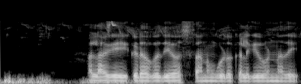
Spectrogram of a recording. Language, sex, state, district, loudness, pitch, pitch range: Telugu, male, Andhra Pradesh, Sri Satya Sai, -15 LUFS, 80 Hz, 80-85 Hz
